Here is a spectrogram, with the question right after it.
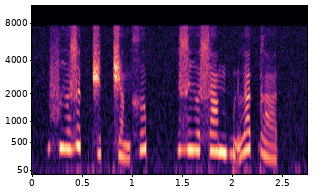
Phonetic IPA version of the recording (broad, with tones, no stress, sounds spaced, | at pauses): f i˧ ə̯ z ə˦˥ t̚ t͡ɕ ɨ˨˩ t̚ t͡ɕ a˧˩ ŋ x ə˦˥ p̚ | z i˧ ə̯ s a˧ m ɓ ɨ̰˧˨ l a˦˥ t̚ ɣ a˨˩ t̚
